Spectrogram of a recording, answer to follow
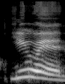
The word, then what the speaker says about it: Ewan: Ewan, like Ewan McGregor.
